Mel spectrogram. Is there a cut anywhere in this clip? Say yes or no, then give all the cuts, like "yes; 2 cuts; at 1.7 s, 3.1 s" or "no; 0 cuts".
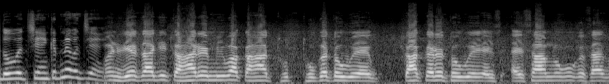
yes; 1 cut; at 1.1 s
